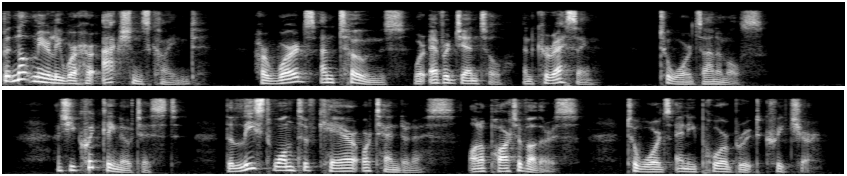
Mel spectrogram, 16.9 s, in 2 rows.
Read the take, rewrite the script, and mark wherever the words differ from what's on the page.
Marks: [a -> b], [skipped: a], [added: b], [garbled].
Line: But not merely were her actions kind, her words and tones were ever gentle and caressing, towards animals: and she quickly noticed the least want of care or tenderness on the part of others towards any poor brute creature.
But not merely were her actions kind, her words and tones were ever gentle and caressing, towards animals: and she quickly noticed the least want of care or tenderness on [the -> a] part of others towards any poor brute creature.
